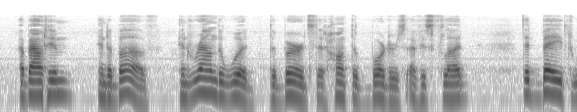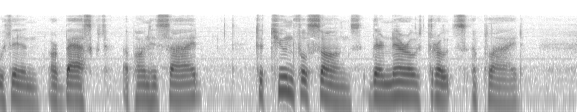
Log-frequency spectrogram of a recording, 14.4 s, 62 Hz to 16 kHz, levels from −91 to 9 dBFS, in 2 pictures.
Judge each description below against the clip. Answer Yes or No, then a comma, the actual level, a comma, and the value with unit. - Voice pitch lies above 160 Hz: No, low, 125 Hz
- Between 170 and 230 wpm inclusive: No, slow, 135 wpm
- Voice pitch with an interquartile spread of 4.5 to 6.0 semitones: No, average, 3.0 semitones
